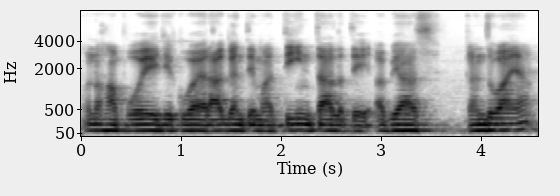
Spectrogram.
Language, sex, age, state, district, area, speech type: Sindhi, male, 45-60, Gujarat, Kutch, urban, spontaneous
